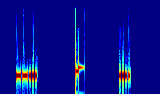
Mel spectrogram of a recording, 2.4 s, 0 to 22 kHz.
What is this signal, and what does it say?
Morse code, heard as a keyed tone, about 50 wpm, 700 Hz. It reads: 7 H
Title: Single Letter-Number - Rapid-Fire 50wpm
